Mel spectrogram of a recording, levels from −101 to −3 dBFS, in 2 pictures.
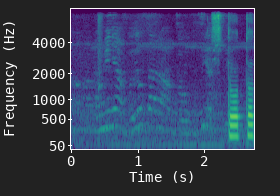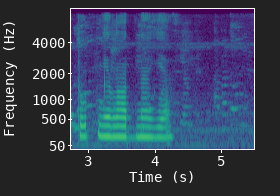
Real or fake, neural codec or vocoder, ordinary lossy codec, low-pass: real; none; none; 7.2 kHz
